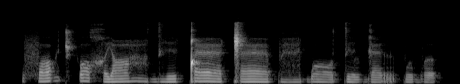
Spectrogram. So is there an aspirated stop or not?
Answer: no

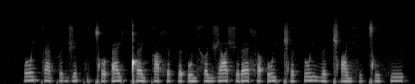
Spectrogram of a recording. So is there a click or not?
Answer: yes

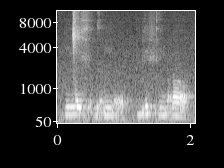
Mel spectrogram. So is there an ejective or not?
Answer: no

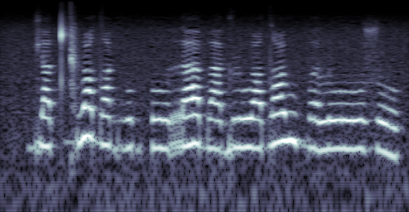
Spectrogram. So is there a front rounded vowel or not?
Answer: no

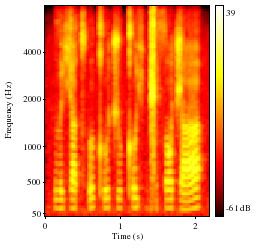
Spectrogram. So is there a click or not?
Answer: yes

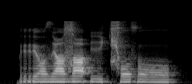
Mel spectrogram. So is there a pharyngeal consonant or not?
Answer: no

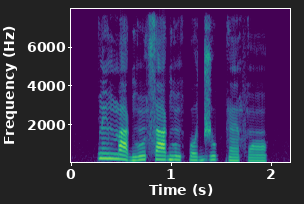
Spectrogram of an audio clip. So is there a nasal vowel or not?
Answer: yes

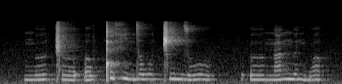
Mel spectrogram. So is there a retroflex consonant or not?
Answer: no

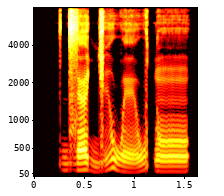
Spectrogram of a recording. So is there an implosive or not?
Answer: yes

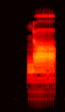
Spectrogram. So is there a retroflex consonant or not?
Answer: yes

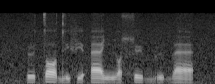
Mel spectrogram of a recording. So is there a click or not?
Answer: no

